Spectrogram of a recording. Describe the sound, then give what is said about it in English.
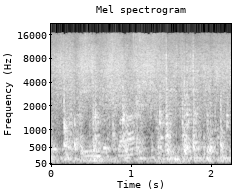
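A spatula scrapes the bottom of a pan of spaghetti as it fries, giving a continuous sizzle broken by repeated scratchy strokes. “So now he's really using the spatula to like scrape the bottom of the pan. The spaghetti is starting to stick to the pan, which is good, right?”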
